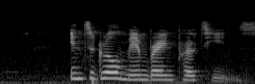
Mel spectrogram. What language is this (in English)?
English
